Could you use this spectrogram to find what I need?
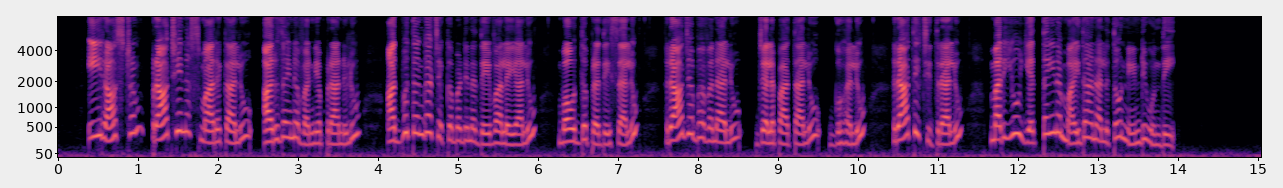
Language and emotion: Telugu, neutral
